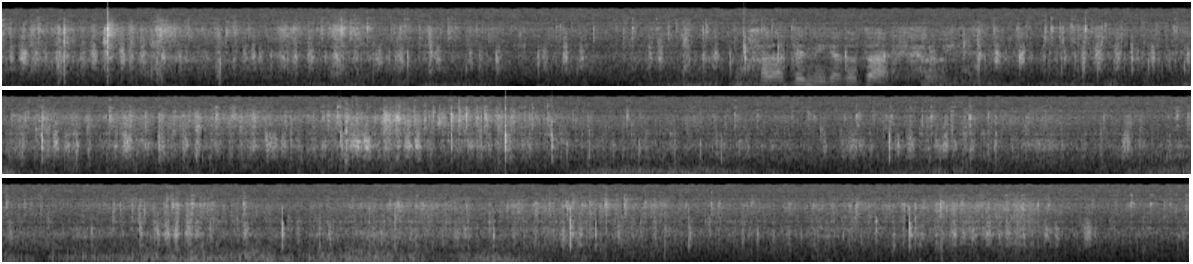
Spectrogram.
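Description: Mountain bike tyres clatter over rocks and dry leaves on a fast downhill trail.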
